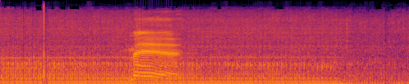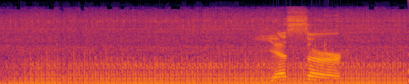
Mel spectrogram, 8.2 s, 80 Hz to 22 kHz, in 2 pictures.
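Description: A 2008 Harley-Davidson Ultra Classic 105th Anniversary motorcycle rumbles steadily on a test ride, its deep engine note running continuously while someone speaks briefly twice over it.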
